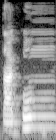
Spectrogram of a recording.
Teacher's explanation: এটার নাম হলো একলাফ, একলাফ হয়ে যাবে এখানে, মানে নুনটা মিমের সাথে চেঞ্জ হয়ে গুণা সহকারে পড়া হবে। তাকুম, এটা একসাথে পড়তে হবে।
